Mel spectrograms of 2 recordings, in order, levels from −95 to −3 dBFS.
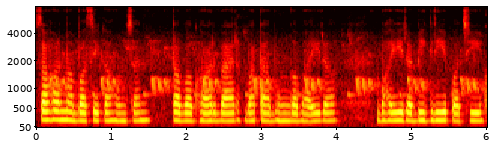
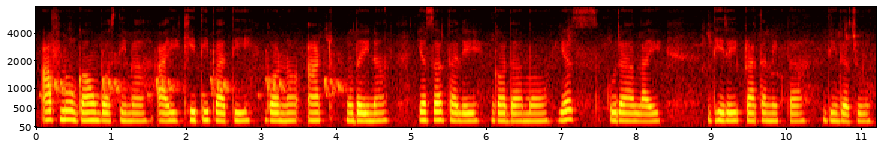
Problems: constant background noise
